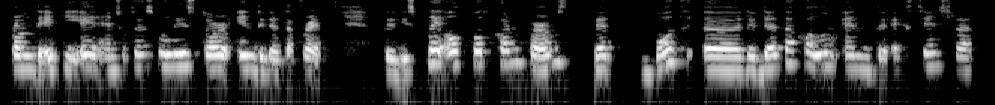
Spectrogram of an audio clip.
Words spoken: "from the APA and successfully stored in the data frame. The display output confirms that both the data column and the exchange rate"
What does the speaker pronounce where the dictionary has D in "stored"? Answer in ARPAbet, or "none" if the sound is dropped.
none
